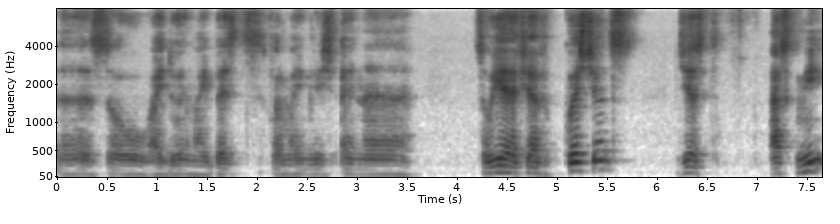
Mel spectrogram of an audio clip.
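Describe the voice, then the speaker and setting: A man with a dark, mellow tone speaks at a very slow pace. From Belgium. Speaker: fishing YouTuber reviewing gear. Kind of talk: product review. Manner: halting, many fillers and repetitions.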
